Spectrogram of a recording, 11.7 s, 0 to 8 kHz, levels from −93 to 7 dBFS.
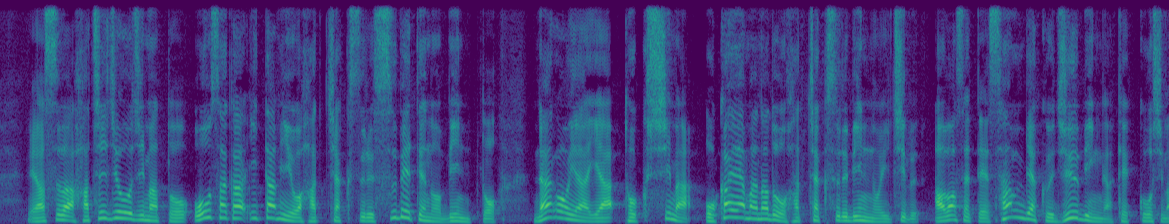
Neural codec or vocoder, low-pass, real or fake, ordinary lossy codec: codec, 16 kHz, 8 kbps, FunCodec, trained on LibriTTS, 25 frames a second; none; fake; none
